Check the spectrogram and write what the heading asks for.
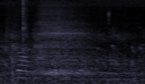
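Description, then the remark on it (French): Bees buzz in a steady, continuous drone, circling around, their pitch wavering slightly as they move, over a soft outdoor background hiss. “Faites attention, il y a des abeilles qui tournent, il faudrait fermer la, la moustiquaire.”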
